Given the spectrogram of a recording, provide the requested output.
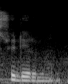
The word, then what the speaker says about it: Soedirman: dalam memperjuangkan kemerdekaan Indonesia Jenderal besar Soedirman menurut ejaan soewandi dibaca Sudirman Ia merupakan salah satu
